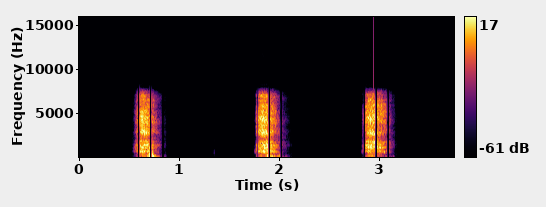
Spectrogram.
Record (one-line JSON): {"exhalation_length": "3.8 s", "exhalation_amplitude": 31652, "exhalation_signal_mean_std_ratio": 0.29, "survey_phase": "beta (2021-08-13 to 2022-03-07)", "age": "45-64", "gender": "Female", "wearing_mask": "No", "symptom_abdominal_pain": true, "symptom_headache": true, "symptom_onset": "11 days", "smoker_status": "Current smoker (e-cigarettes or vapes only)", "respiratory_condition_asthma": false, "respiratory_condition_other": false, "recruitment_source": "REACT", "submission_delay": "1 day", "covid_test_result": "Negative", "covid_test_method": "RT-qPCR", "influenza_a_test_result": "Unknown/Void", "influenza_b_test_result": "Unknown/Void"}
